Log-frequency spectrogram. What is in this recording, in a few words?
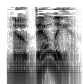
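"nobelium", British English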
